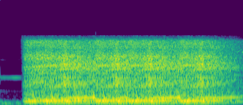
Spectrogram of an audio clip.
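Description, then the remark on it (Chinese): A car engine suddenly roars to life and keeps revving hard as the driver presses hard on the accelerator and the car goes faster and faster, a loud, steady, throaty drone with a low humming tone running under the rush of noise, no voices. “他还是拼命的踩油门，汽车越开越快。”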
